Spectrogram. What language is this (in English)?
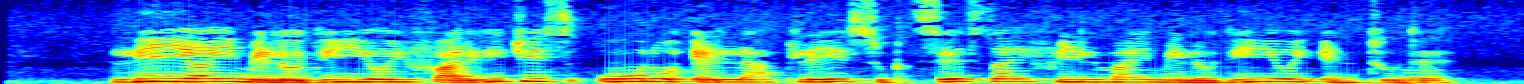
Esperanto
